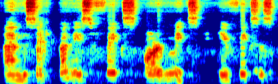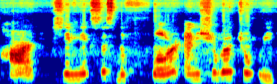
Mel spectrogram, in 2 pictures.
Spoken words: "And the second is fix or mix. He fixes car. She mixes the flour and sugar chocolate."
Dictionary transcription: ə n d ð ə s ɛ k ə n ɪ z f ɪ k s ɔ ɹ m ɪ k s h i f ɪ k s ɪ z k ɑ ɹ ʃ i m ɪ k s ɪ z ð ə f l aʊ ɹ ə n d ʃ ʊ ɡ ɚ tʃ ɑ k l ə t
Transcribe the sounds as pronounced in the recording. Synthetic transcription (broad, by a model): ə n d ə s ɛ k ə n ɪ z f ɪ k s ɔ ɹ m ɪ k s h i f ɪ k s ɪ s k ɑ ɹ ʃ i m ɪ k s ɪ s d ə f l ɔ ɹ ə n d ʃ ʊ ɡ ɚ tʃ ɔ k l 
